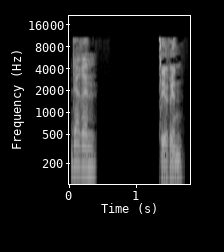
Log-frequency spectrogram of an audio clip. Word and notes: deryn: German

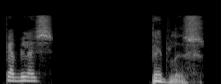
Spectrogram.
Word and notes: pebbles: Dutch

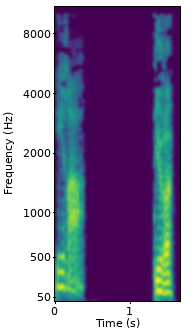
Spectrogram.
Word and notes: ira: German

